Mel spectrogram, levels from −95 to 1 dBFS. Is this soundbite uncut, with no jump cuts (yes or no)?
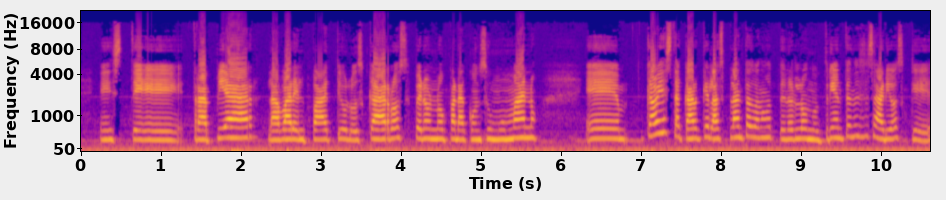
yes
